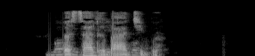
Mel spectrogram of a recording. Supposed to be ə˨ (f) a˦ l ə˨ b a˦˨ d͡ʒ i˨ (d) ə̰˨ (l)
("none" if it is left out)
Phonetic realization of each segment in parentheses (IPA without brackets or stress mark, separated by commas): s, b, none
